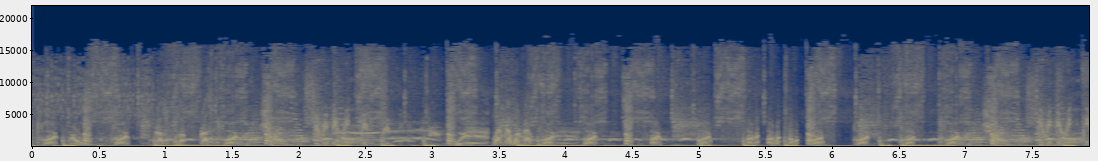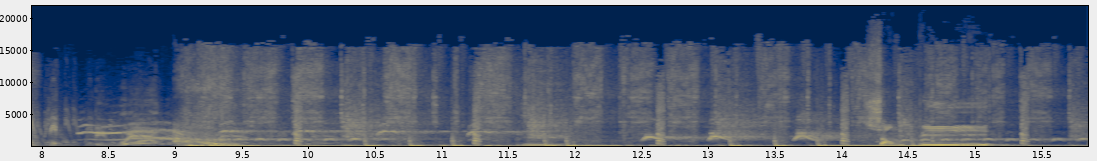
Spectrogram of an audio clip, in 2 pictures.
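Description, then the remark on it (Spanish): A loud hip-hop track from a rapper's first solo album, with a heavy, thumping bass beat and rapid rapped vocals over it, briefly dropping out for a moment partway through before the beat returns. “Sonando aquí en tracción con …, recordando su primer disco solista.”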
